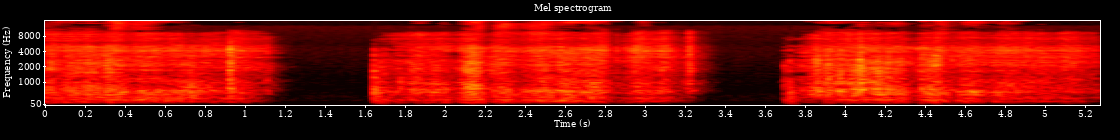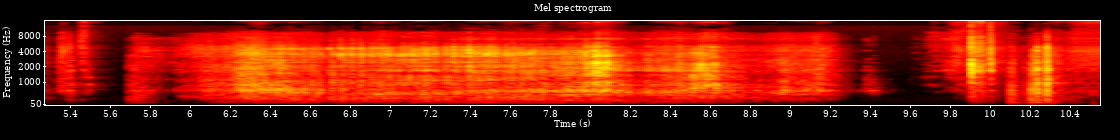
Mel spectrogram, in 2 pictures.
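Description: Fingertips and short nails scratch and rub hard near the bottom edge of a flat brown corrugated cardboard sheet held upright. Dry, raspy bursts of scratching come in long strokes separated by short silent gaps. The clip ends with a few sharper, brighter scrapes.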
